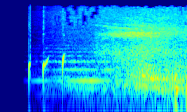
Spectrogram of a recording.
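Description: Electronic intro jingle: after a moment of silence, three quick blips that slide upward in pitch, then a swelling riser that builds in loudness.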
